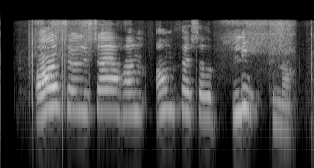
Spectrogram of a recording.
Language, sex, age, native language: Icelandic, male, 11, Icelandic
